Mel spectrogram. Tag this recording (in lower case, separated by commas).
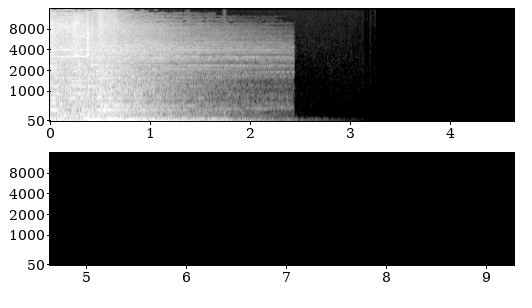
music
